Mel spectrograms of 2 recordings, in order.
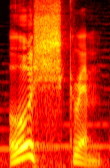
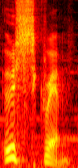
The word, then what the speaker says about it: Uskrim: Uskrim is pronounced Ushkrim and not Uskrim.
